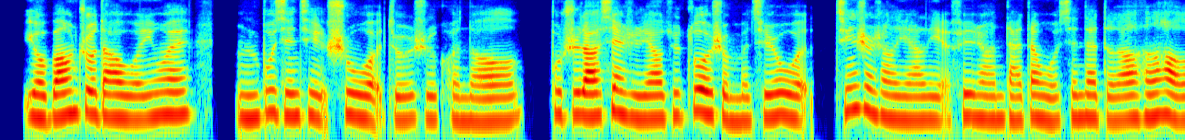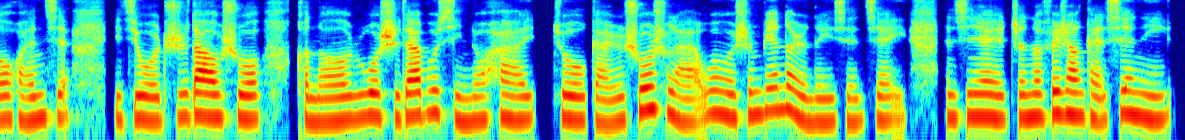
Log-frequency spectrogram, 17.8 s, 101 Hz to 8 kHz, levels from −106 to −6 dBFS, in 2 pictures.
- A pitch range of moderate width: No, narrow, 2.0 semitones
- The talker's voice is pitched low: No, high, 210 Hz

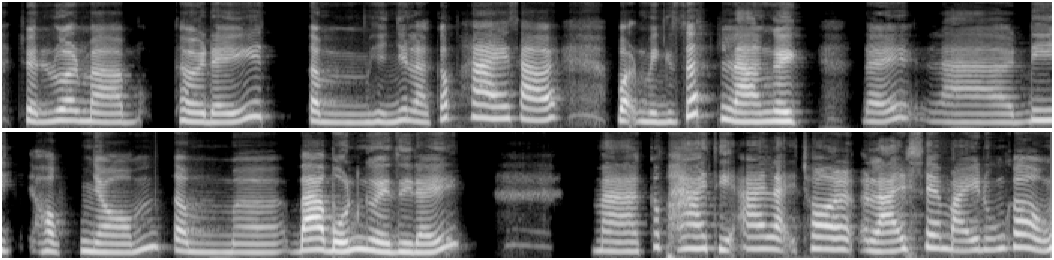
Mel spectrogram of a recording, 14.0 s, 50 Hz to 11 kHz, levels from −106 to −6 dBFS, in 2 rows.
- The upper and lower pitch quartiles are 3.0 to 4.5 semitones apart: Yes, average, 4.2 semitones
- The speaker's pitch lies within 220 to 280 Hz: Yes, high, 245 Hz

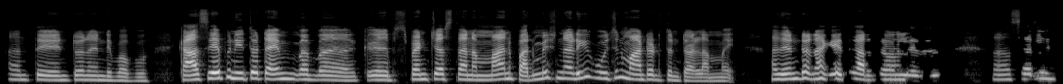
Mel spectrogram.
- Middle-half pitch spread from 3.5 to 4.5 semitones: Yes, average, 3.9 semitones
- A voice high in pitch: Yes, high, 230 Hz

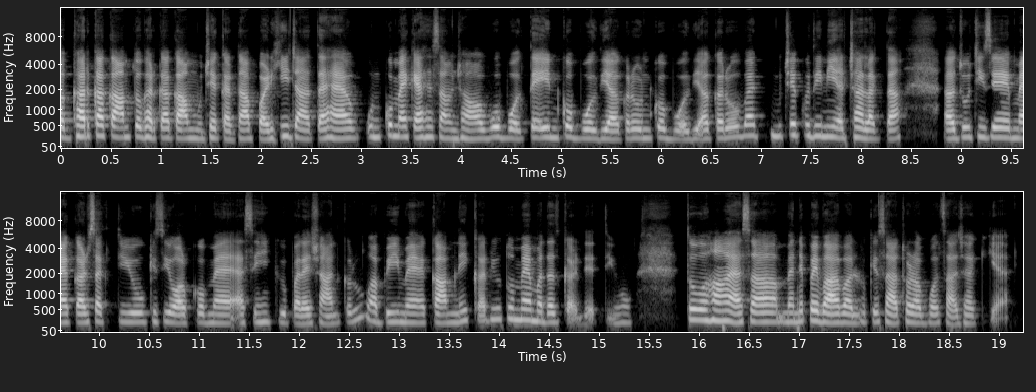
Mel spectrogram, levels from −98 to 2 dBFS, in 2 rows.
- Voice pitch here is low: No, high, 210 Hz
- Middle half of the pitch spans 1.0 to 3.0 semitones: Yes, average, 2.7 semitones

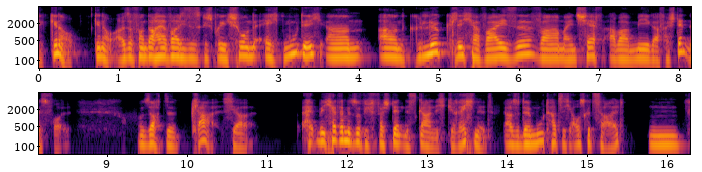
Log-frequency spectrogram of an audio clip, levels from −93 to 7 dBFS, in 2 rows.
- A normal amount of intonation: Yes, average, 3.0 semitones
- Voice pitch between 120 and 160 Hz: Yes, low, 135 Hz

